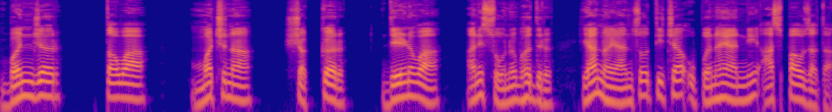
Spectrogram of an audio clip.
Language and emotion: Goan Konkani, neutral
